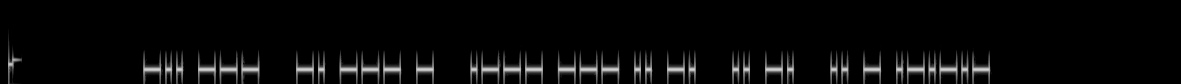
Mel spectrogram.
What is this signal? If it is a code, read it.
Morse code, heard as a keyed tone, about 22 wpm, 700 Hz. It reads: DO NOT JOIN IN IT.
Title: Sentences from Top 1400 Words 22wpm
